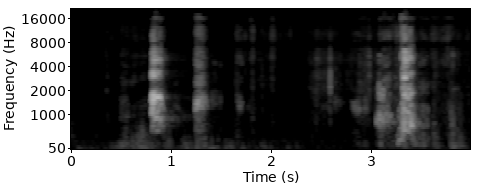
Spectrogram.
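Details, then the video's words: Female French Bulldog puppy playing with her new stick and getting carried away, giving a few short, sharp barks and grunts spaced apart, with quiet snuffling between them. "Frenchie vs. Stick! Sound On!!"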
